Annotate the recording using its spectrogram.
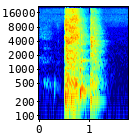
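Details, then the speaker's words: Adult woman's announced cough: two close, harsh bursts, the second shorter and fading, in a quiet room; plain cough. "Bref, donc en plus, comme on m'a demandé, alors je vais tousser, attention aux oreilles si vous écoutez avec un casque."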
